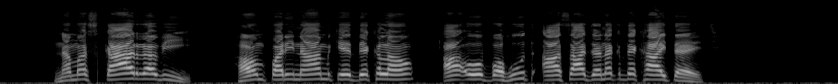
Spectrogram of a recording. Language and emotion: Maithili, happy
